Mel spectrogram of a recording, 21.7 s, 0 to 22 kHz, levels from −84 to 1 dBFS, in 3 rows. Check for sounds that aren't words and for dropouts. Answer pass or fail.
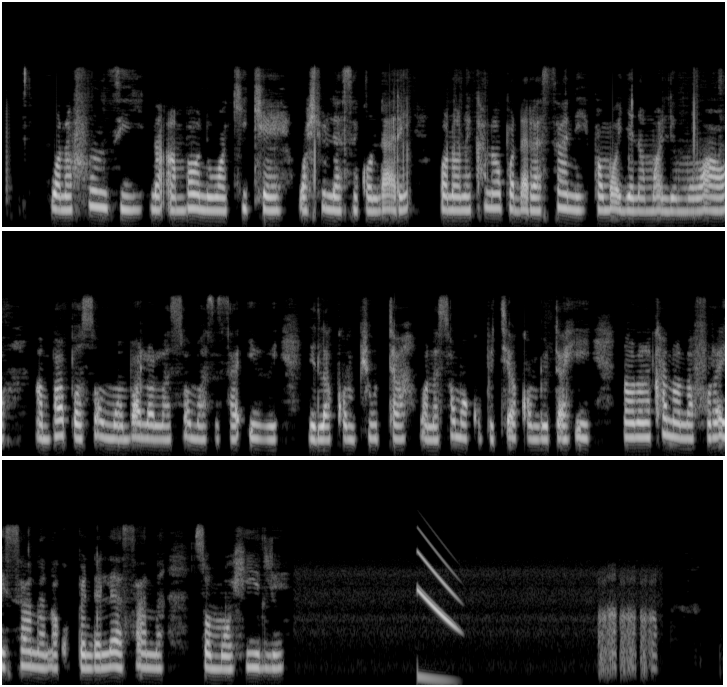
fail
